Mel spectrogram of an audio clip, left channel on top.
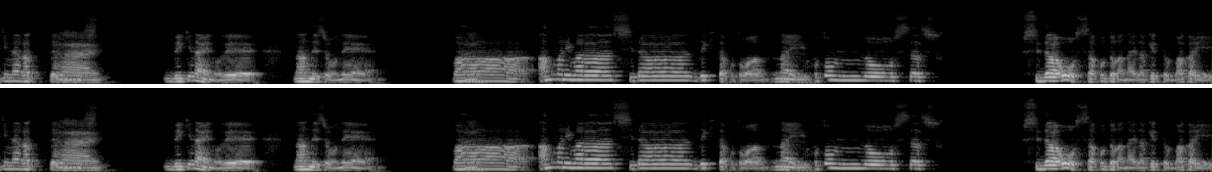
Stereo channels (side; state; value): both; identical; correlation 1.00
